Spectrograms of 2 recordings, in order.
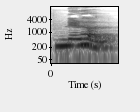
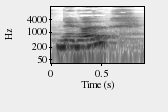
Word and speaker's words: Nizhal: the pronunciation is correct it is nidal right the zed edge is pronounced as her so the name of the film is nidal and the second trailer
